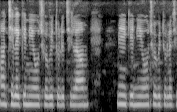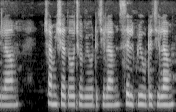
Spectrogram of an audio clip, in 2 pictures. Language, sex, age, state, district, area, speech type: Bengali, female, 30-45, West Bengal, Cooch Behar, urban, spontaneous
